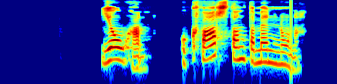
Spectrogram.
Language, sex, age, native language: Icelandic, female, 30-39, Icelandic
